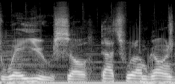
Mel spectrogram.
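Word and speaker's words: Waya: spelled w-a-y-a but they say it's about it's pronounced way you so that's what I'm going to go by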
